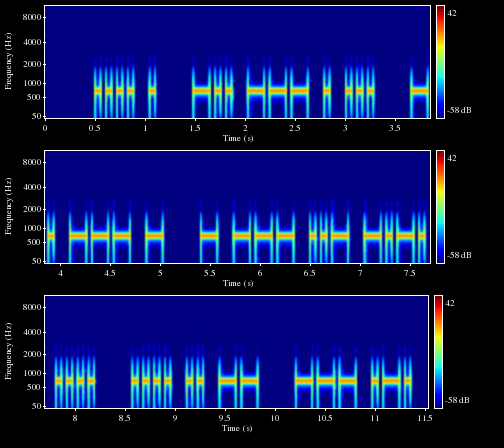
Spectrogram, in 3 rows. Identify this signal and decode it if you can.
Morse code, heard as a keyed tone, about 22 wpm, 700 Hz. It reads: HE DOES NOT TOUCH HIM OR
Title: Sentences from Top 1400 Words 22wpm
